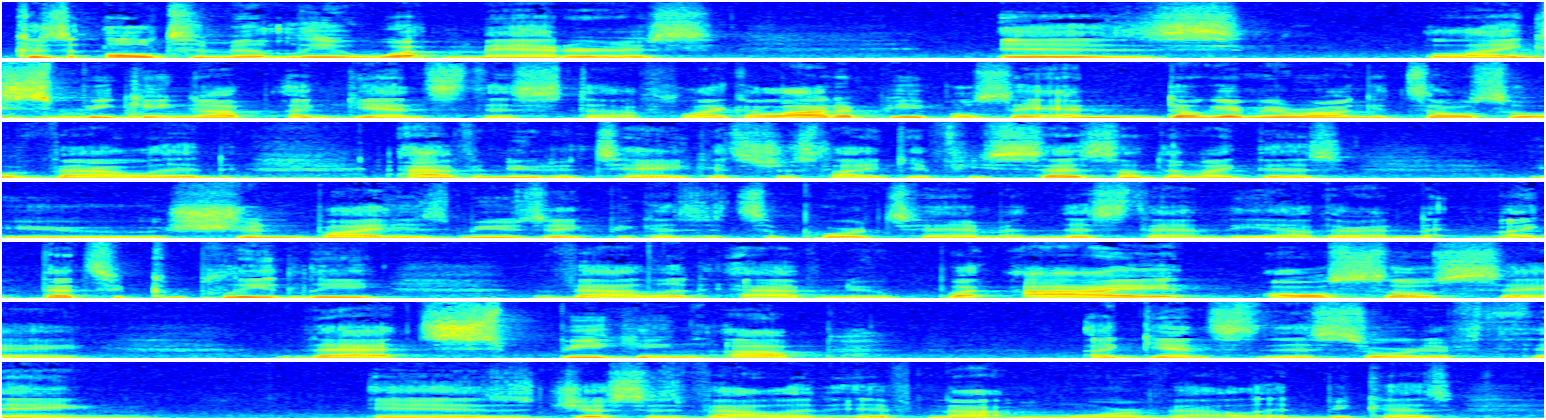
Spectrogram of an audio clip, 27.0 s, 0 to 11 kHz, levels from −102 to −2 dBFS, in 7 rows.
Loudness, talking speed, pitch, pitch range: -36 LUFS, 180 wpm, 95 Hz, 85-110 Hz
